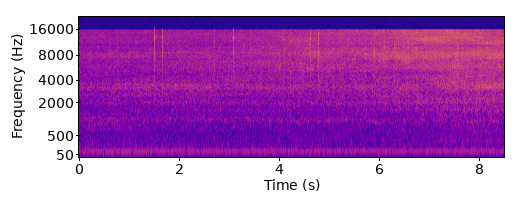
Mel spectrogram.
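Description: N-gauge model electric train running along the track: a steady hiss from the wheels on the rails over a low steady hum, with a few faint clicks. It grows a little louder near the end as the train comes close.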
